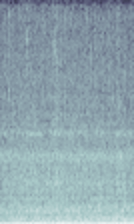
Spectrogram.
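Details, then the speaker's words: Truck engine idling after the failing AC compressor's belt was cut off: steady, even low hum with no knocks, misses or dips, slight alternator squeak; normal idle. "Now, it actually sounds like it's running pretty good. I hear a little bit of squeaking out of the alternator. It actually sounds pretty good."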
